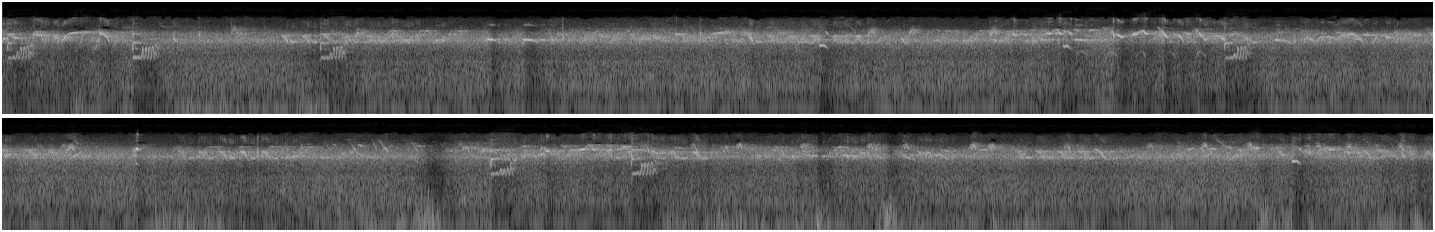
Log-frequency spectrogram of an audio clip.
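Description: Ospreys calling at the nest: a continuous run of rapid, high chirps, with a few short downward-sliding calls scattered through, over a steady low rumble.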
